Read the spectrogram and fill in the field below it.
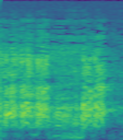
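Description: A dog barks and growls up close, a couple of loud, rough woofs running into a gruff low rumble over about a second and a half.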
